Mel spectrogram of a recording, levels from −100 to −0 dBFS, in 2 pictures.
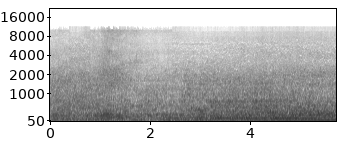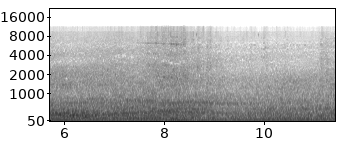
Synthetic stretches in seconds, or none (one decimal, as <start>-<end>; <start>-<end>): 1.5-3.2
